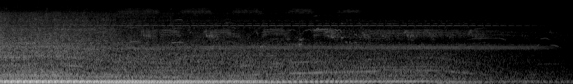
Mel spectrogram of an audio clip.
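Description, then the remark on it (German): A car engine rumbles loudly, then steadily fades as Mark drives away from the estate toward the city, with faint birdsong in the background and no voices. “Um dem Überwachungssystem von Sima zu entgehen, verließ Mark hier das Anwesen und fuhr mit dem Auto in die Stadt.”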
